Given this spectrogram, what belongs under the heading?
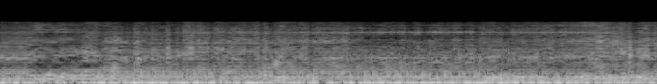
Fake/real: fake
